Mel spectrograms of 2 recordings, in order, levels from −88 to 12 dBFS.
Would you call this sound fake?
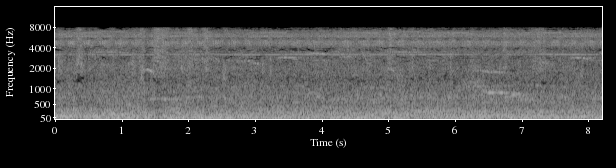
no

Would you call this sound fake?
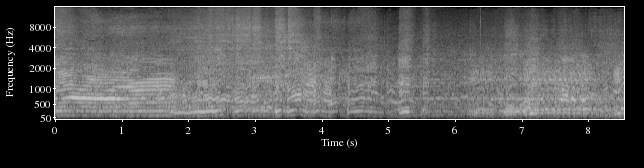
yes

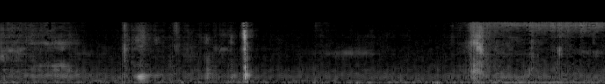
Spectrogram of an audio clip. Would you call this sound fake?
yes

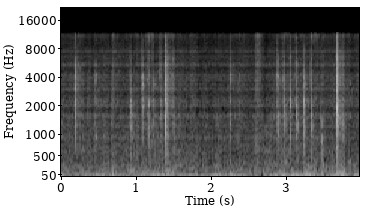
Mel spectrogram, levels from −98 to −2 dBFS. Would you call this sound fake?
yes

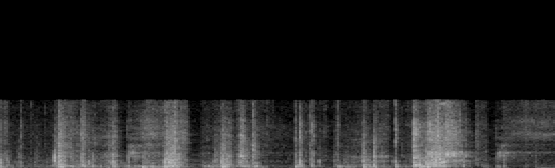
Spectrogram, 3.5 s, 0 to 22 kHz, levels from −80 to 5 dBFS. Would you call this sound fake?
yes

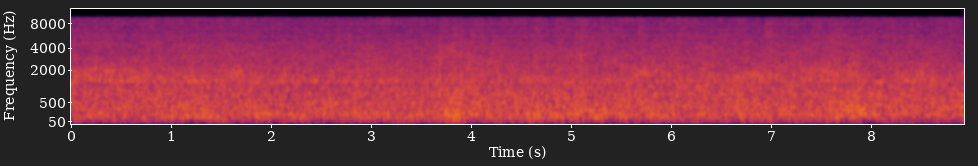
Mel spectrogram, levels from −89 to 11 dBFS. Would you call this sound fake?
yes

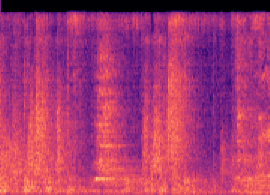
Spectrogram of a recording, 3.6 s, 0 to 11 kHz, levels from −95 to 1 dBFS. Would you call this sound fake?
yes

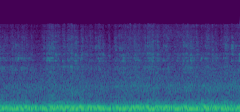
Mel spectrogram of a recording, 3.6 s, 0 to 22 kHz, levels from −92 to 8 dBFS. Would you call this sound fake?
no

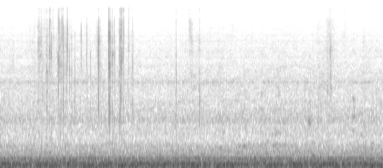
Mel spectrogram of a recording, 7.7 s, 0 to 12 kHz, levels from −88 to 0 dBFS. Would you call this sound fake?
yes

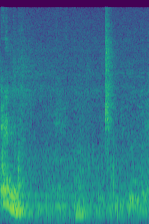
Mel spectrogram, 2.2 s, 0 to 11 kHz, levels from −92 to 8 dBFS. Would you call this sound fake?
no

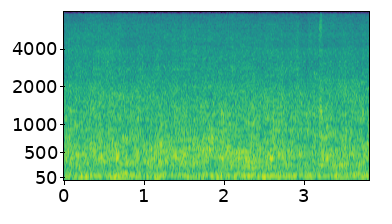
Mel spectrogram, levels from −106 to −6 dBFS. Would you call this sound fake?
yes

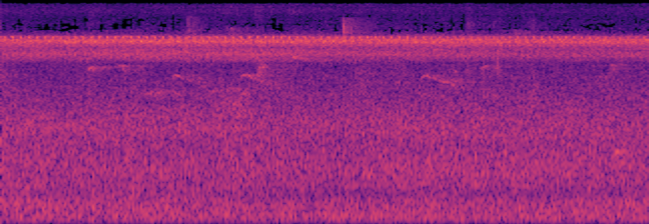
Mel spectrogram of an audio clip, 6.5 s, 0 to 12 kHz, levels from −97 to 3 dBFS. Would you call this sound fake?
no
